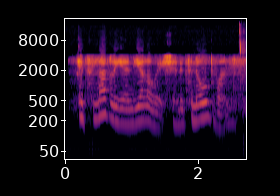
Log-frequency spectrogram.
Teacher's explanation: So we have an H star on lovely, a downstepped H star on the first syllable of yellowish, and then there's kind of this dip in F0 and a bit of a pause which we're going to signify with this notation here.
